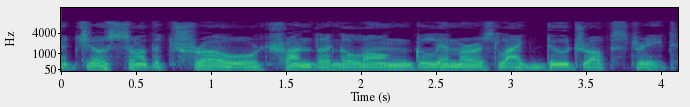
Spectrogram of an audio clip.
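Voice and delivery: plain

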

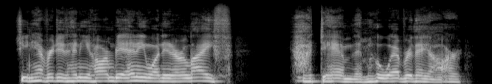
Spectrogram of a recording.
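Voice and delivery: high, frenzied, frantic despairing voice. A man speaks of a missing old woman, in frenzy and despair. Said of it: "he said in frenzy and in despair".

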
